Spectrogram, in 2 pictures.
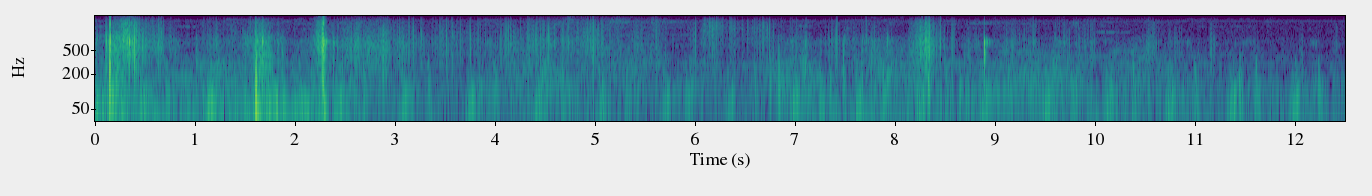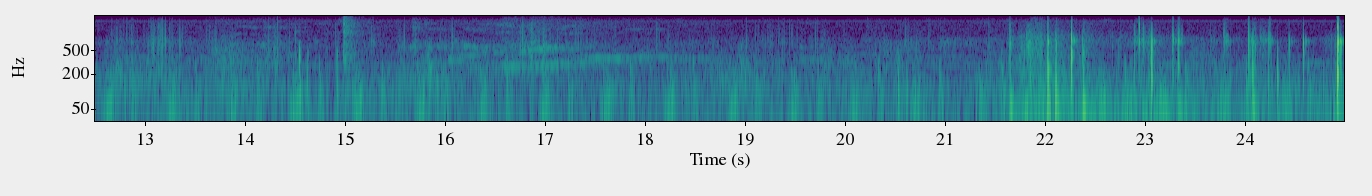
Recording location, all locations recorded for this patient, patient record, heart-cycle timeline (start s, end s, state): aortic valve (AV)
aortic valve (AV)+pulmonary valve (PV)+tricuspid valve (TV)+mitral valve (MV)
#Age: nan
#Sex: Female
#Height: nan
#Weight: nan
#Pregnancy status: True
#Murmur: Absent
#Murmur locations: nan
#Most audible location: nan
#Systolic murmur timing: nan
#Systolic murmur shape: nan
#Systolic murmur grading: nan
#Systolic murmur pitch: nan
#Systolic murmur quality: nan
#Diastolic murmur timing: nan
#Diastolic murmur shape: nan
#Diastolic murmur grading: nan
#Diastolic murmur pitch: nan
#Diastolic murmur quality: nan
#Outcome: Normal
#Campaign: 2014 screening campaign
0.00	9.50	unannotated
9.50	9.62	S1
9.62	9.76	systole
9.76	9.86	S2
9.86	10.10	diastole
10.10	10.22	S1
10.22	10.38	systole
10.38	10.48	S2
10.48	10.72	diastole
10.72	10.84	S1
10.84	10.98	systole
10.98	11.06	S2
11.06	11.36	diastole
11.36	11.48	S1
11.48	11.60	systole
11.60	11.70	S2
11.70	11.96	diastole
11.96	12.08	S1
12.08	12.20	systole
12.20	12.30	S2
12.30	12.60	diastole
12.60	12.72	S1
12.72	12.86	systole
12.86	12.96	S2
12.96	13.22	diastole
13.22	13.34	S1
13.34	13.50	systole
13.50	13.60	S2
13.60	13.82	diastole
13.82	13.94	S1
13.94	14.10	systole
14.10	14.20	S2
14.20	14.46	diastole
14.46	24.99	unannotated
